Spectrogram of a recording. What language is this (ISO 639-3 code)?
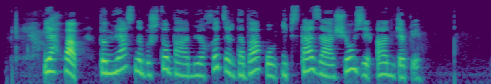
abk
